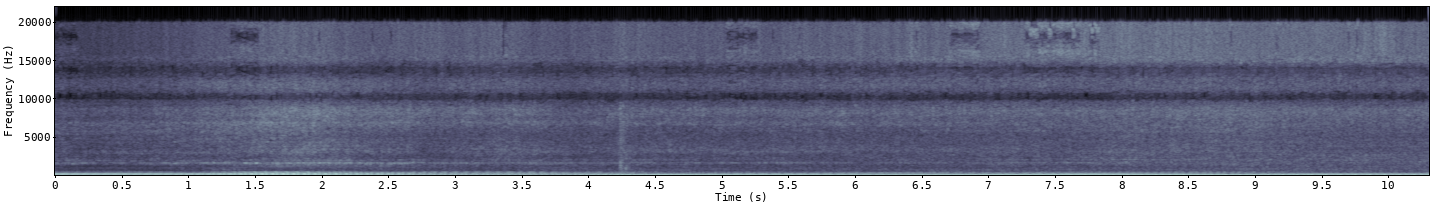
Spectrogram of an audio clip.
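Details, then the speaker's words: Coyote V8-swapped New Edge SN95 Mustang with Flowmasters, fairly quiet exhaust: fires straight up at a high fast idle, then after about 10 seconds settles to a smooth, even burble around 800-900 rpm. "idles down rather quick. After about 10 seconds, the idle goes down to about 800, 900, and it just purrs like a kitten."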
